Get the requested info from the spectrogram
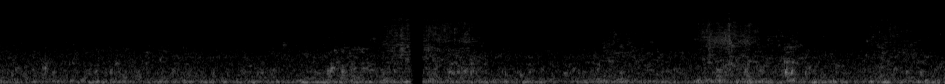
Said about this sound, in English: It's beautiful here. Again, even if you're on the podcast, you're probably hearing the waves.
